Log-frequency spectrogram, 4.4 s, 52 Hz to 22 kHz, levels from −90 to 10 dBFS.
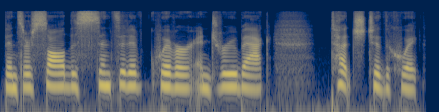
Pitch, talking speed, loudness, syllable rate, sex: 195 Hz, 165 wpm, -17 LUFS, 4.9 syllables/s, female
